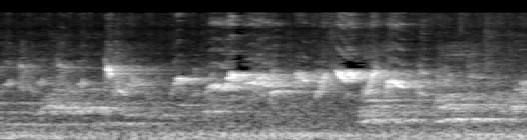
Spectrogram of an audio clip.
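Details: Red-whiskered bulbul singing in a song competition: a quick run of bright, chirpy whistled notes, some sliding up and down, with a louder clustered flourish in the second half over a low background hum.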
